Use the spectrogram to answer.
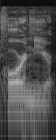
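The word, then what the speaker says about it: Cordinier: Cornier. – Let's see. – But yeah. But since he's French, it's Cornier. – Cornier. – That's a French lesson for y'all.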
